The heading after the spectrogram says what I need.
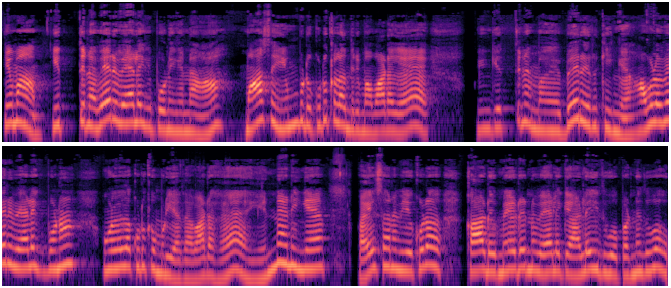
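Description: This man has a high, slightly mellow, natural-sounding voice. He's acting in a village family skit as a boastful, stubborn landlord, pushing hard in the haggling and saying his price over and over.

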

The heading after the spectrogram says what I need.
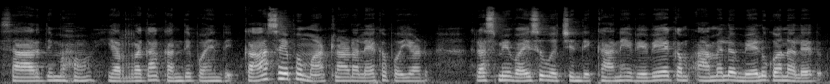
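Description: A woman reading a story aloud as an audiobook narrator, in a steady, even way. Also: lowish voice, moderate pace, a little hiss or hum.

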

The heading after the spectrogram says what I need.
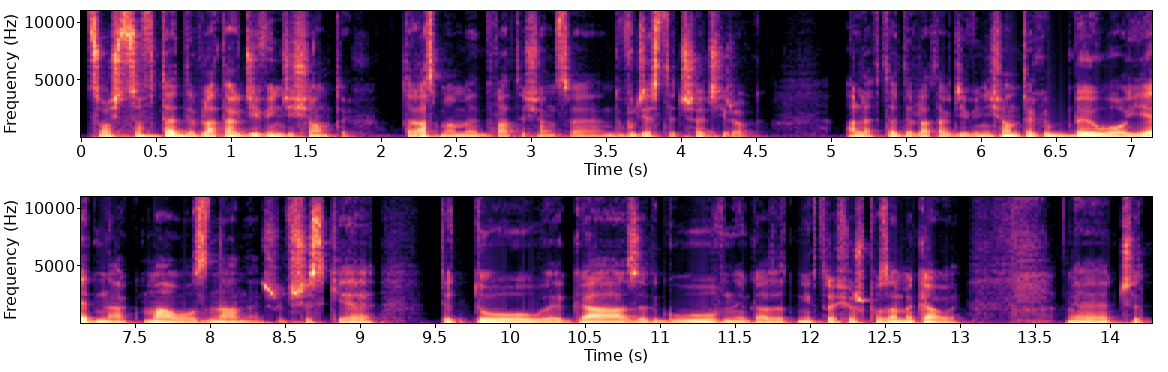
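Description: A man's voice: sits low, fairly even intonation, moderate pace, darkish tone. A middle-aged man, a sports journalist, answering interview questions thoughtfully, with frequent hesitations and fillers.

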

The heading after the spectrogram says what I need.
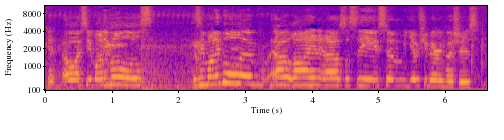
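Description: A woman's voice: high voice, moderate pace. A woman co-hosting a let's play, chatting casually and swearing freely as she plays, laughing often. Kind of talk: casual gaming banter. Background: video game music.

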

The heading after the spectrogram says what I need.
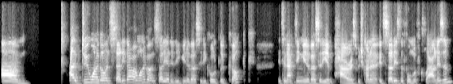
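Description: A teenage girl from Australia, speaking from home through her laptop webcam on a video call. Her voice sits on the low side for a woman, and she talks about her acting in an earnest, chatty way, circling back with fillers as she thinks aloud. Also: fairly even intonation, quick pace, fairly bright tone, low-quality recording. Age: late teens. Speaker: actress, interview guest. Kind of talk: casual interview over video call. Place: indoors at home.

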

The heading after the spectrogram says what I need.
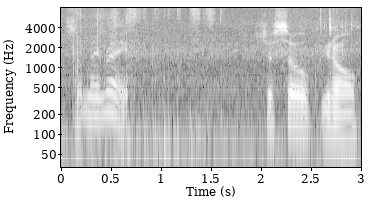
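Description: A man's voice: medium pitch, big pitch swings, measured pace, creaky, slight background noise. A middle-aged man from Connecticut filming a casual, rambling vlog outdoors on a handheld phone, joking and sarcastic as he jumps from topic to topic. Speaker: YouTube vlogger and truck tinkerer. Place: outdoor gravel yard. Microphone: handheld phone camera, speaker off-screen.

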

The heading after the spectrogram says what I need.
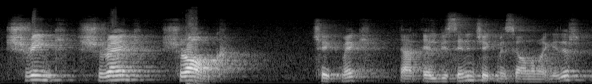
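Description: Male teacher, high pitch, deliberate drilling delivery, reverberant room. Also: animated, pushed and bright. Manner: slow, deliberate drilling of each word form. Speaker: English teacher. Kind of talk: reading a verb list with translations. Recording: echoey room with long reverb.

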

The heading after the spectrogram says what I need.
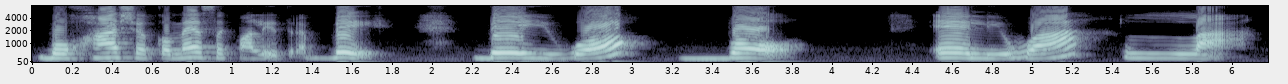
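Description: A woman from Brazil with a high, bright-pitched voice teaches young children to read. She sounds out each word slowly, syllable by syllable, and praises the class often. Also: fairly even intonation. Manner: slow, syllable-by-syllable sounding out, encouraging. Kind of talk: early-grade lesson for young children.

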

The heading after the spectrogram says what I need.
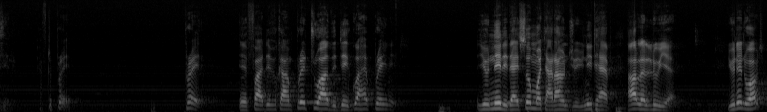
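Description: In an echoing church hall, an older pastor speaks a little fast in a slightly high voice, handheld microphone at the ready on the indoor stage. His sermon is emphatic, full of repeated phrases and questions for the crowd to answer, and it swells into prayerful declarations.

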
